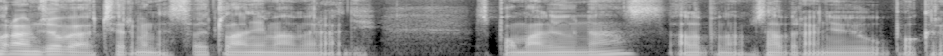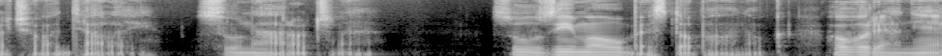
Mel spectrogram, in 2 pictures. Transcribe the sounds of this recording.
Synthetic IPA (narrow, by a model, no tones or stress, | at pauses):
ɔɾanʒɔʋɛːat͡ʃɛɾʋɛnɛːsʋɛt̪laɲɪɛmaːmɛɾa̰ɟi | spɔmalujuːnaːsa̰lɛbɔna̰ːmzabɾa̰ːɲujṵːpɔkɾat͡ʃɔʋa̰ɟ̚ɟa̰lɛ̰j | suːna̰ːɾɔ̰t͡ʃnɛː | suːzimɔʊbɛst̪ɔ̰paːnɔ̰k | ɦhɔʋɔɾɪaɲɪɛ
